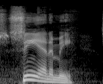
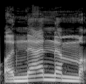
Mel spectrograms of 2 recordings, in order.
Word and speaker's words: anemone: Sea enemy. – Like, sea enemy. – Like a shark to a seal. – No, anemone. Oh, God damn it. – I don't know how to say that word. – A-N-E-M-O-N-E.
